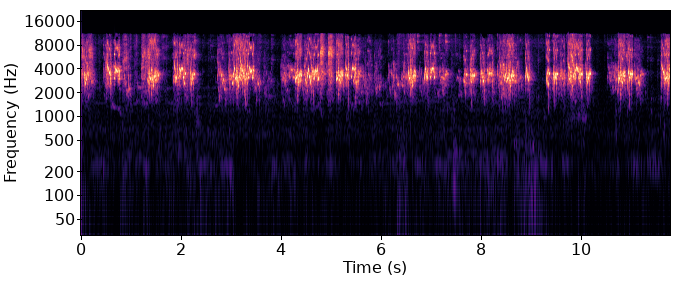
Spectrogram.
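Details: Female budgerigars kept as pets, calling very loudly at the sight of a male: harsh, buzzy chirps in dense bursts of about half a second, repeated almost without pause, with short silent gaps between groups.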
